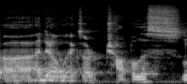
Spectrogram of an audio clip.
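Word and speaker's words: Adèle Exarchopoulos: Adele Exarchopoulos, mm-hmm.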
